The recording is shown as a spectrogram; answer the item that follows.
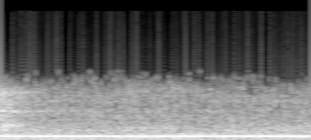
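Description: Room tone: a steady low hum over a faint hiss.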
